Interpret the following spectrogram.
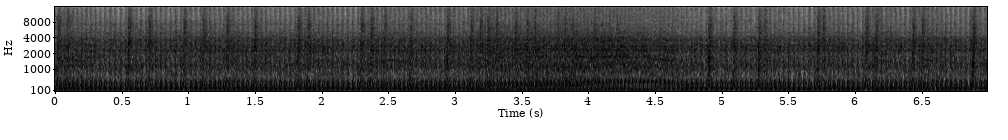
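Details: Harbor Freight Predator 5000 generator on gasoline runs at steady speed with an uneven, lumpy beat and stumbles. It runs the same on propane, where it also backfired. Owner suspects a fault common to both fuels; cause unknown.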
